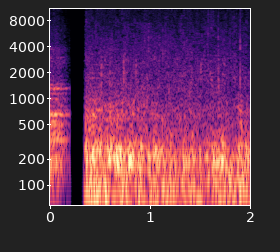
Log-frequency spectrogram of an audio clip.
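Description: Heavy rain falling as a steady hiss. It starts just after a brief dropout near the start.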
